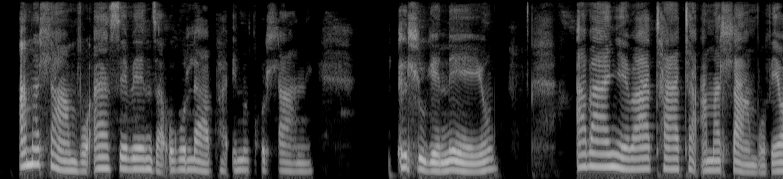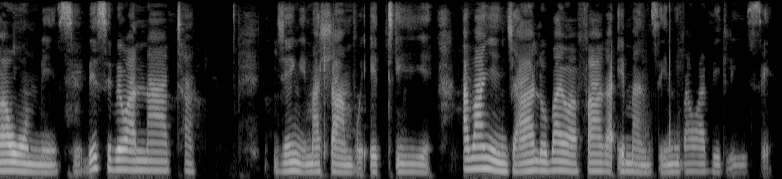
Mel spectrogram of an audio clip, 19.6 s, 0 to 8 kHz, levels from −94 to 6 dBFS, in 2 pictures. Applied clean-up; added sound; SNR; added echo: none; none; none; none.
